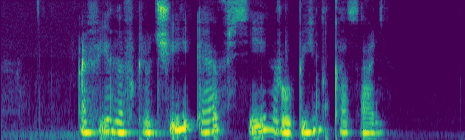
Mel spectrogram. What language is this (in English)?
Russian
